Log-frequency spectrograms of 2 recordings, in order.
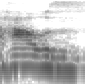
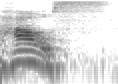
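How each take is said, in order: First: The word ends with a buzzing Z sound. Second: The word ends with a hissing S sound. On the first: The speaker calls it wrong. "A gente não fala house com som de Z" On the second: The speaker calls it right. "a gente fala house"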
